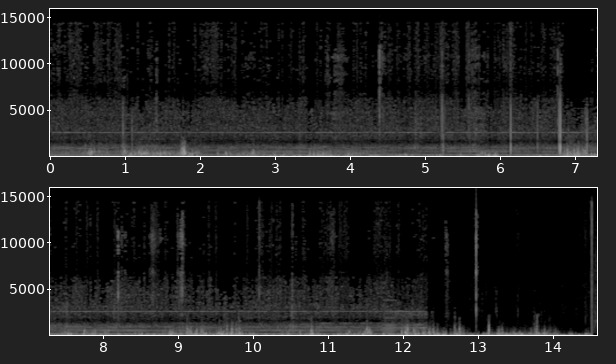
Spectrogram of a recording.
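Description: Wind buffeting the microphone in gusts, an uneven low rumble, over a steady instrumental music track with held notes. Near the end the upper hiss drops away.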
